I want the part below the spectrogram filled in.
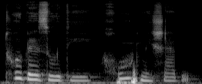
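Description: A woman voicing a wise, gentle old crow healer in a children's story, speaking softly and calmly. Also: mid-range voice, slightly rough. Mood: soothing. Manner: soft and calming.

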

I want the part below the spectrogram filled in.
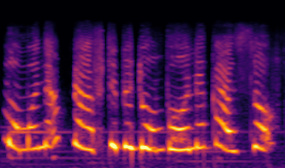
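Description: Baby ant, storybook creature, squeaky, tearful, wailing, very high. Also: female voice, fairly even intonation, darkish tone, lo-fi sound. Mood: sad. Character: tiny lost baby ant, weepy and small.

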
